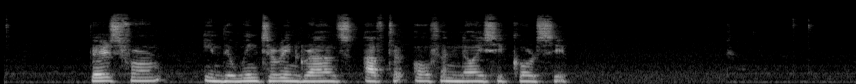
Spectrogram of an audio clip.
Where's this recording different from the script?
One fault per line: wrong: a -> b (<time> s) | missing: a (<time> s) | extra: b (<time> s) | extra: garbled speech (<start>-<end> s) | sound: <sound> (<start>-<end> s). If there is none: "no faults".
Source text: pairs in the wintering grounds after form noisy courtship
extra: form (1.2 s)
wrong: form -> often (4.2 s)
